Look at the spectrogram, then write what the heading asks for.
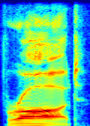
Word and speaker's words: Brood: Brood is pronounced more like broad. Okay, broad. But it's brought in German. So brought and brood.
